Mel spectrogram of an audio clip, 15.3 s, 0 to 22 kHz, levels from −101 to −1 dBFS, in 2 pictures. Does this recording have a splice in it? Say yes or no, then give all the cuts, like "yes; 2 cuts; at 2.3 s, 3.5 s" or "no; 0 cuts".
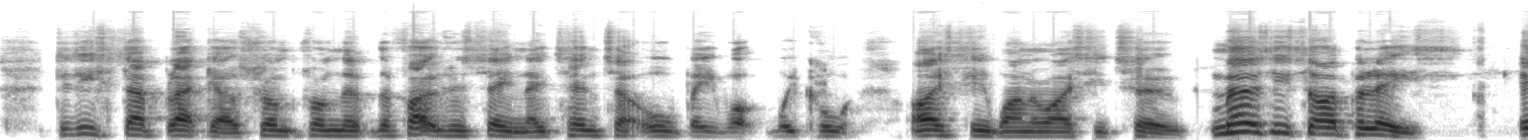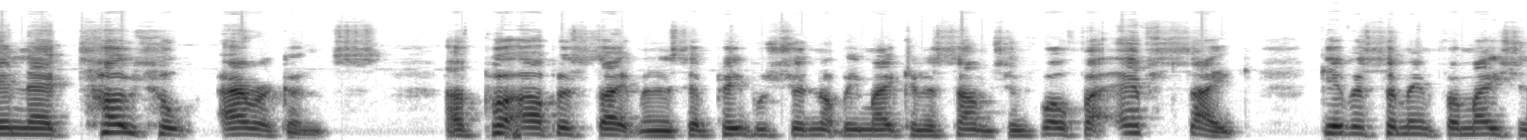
yes; 1 cut; at 6.0 s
